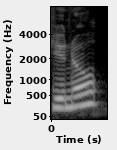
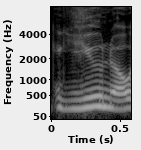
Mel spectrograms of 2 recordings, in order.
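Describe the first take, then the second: First: The first word is reduced to a quick y. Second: Both words are said fully and clearly. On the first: The speaker calls it right. "it's just a y actually and no you" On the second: The speaker calls it wrong. "there's no like you know"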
